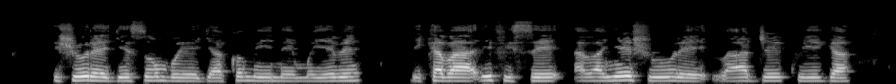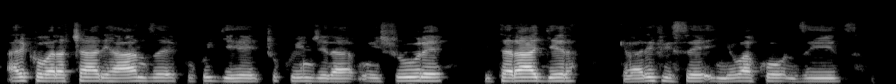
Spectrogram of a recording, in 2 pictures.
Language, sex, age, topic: Rundi, male, 36-49, education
